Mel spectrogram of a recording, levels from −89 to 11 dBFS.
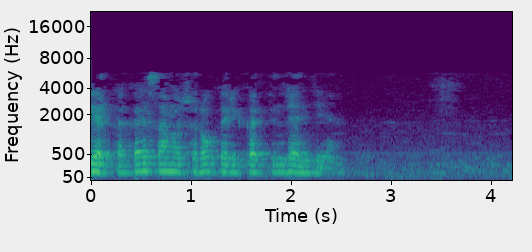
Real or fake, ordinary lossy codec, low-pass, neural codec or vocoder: real; MP3, 24 kbps; 7.2 kHz; none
